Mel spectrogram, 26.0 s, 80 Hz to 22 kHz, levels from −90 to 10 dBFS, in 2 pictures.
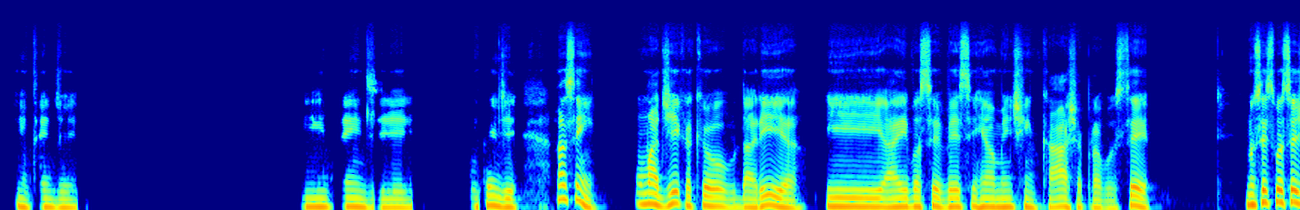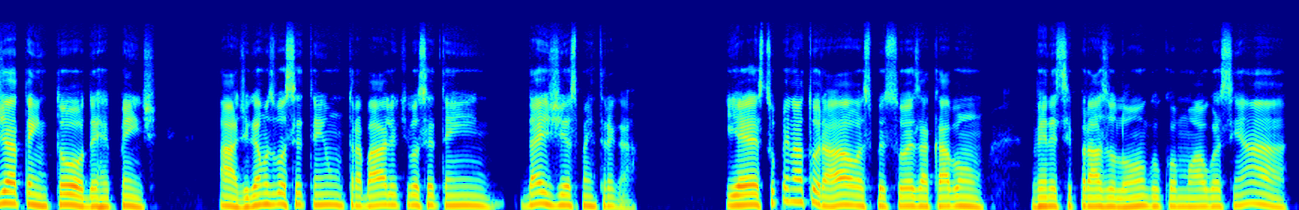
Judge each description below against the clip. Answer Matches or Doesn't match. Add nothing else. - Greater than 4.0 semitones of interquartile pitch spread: Doesn't match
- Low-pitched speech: Matches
